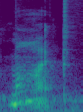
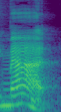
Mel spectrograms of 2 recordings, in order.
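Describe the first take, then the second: First: The vowel sounds like the one in 'cot'. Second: The vowel sounds like the one in 'cat'. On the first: The speaker calls it right. "it wasn't until I learned it's Mott" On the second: The speaker calls it wrong. "Like I used to say"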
